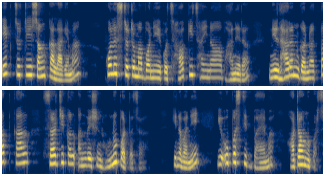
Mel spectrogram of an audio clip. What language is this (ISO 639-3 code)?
nep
